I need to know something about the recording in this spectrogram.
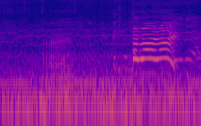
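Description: A steady low rumble with one short, held vocal sound from a person a little over a second in.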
